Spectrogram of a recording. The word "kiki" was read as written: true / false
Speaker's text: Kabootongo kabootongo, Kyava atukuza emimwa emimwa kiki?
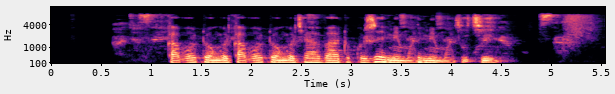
true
